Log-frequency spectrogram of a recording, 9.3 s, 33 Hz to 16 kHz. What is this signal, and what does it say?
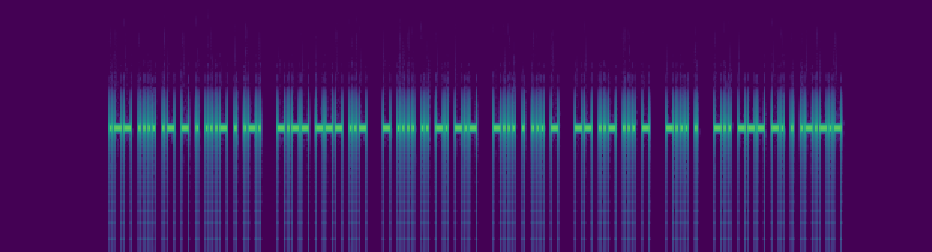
Morse code, heard as a keyed tone, about 50 wpm, 700 Hz. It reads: WHATEVER YOU THINK BEST MUST BE DONE.
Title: Sentences from Top 1100 Words 50wpm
